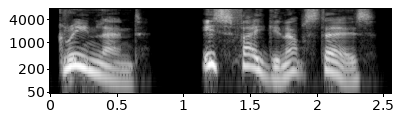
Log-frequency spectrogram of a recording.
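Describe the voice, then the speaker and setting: A man as a cocky high-pitched street boy. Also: wildly swooping pitch, slow, creaky, fairly bright tone, breathy edge, no echo, clean studio sound, full character voice. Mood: cocky, brisk. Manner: brash, self-assured.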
